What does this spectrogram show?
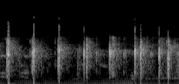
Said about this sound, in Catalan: Eh, Donar-li les gràcies al Club d'Atletisme Gavà, que ens ha portat aigua. Un aplaudiment per Club de d'Atletisme Gavà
